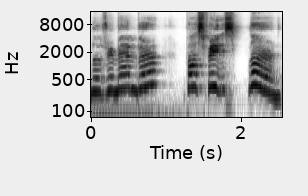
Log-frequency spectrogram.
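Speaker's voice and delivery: small, faint voice. Narrating the story, a voice answers from behind the iron door, tiny and faint. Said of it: "A tiny voice faintly behind the iron door".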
